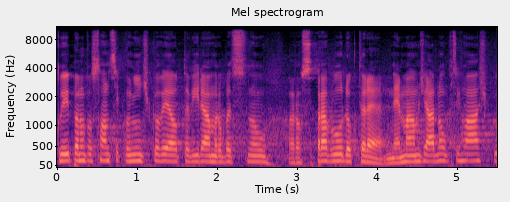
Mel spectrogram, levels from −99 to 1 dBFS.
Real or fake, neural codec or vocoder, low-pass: fake; codec, 44.1 kHz, 7.8 kbps, Pupu-Codec; 9.9 kHz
